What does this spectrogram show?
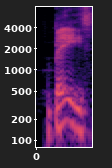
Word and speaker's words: Bass: you're not wrong because it's pronounced both ways but base is primarily because if you look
